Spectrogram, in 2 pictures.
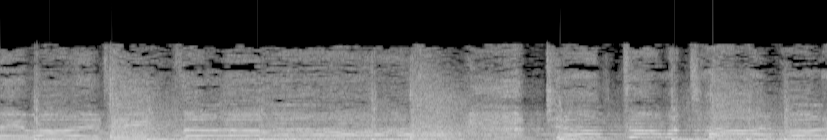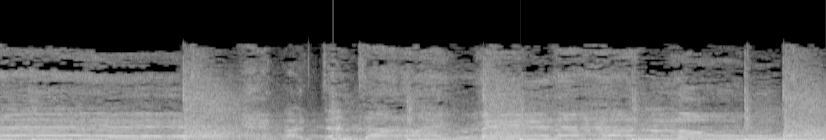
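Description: Female vocalist singing a Burmese-language pop ballad with a live band, her sustained notes wavering in vibrato over keyboard and a steady drum beat.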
